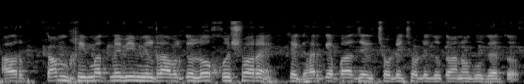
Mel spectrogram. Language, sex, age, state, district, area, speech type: Urdu, male, 45-60, Telangana, Hyderabad, urban, spontaneous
